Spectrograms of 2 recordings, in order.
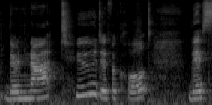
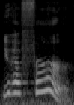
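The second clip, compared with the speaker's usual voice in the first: a raised, firm parent panda; higher, louder parent panda; 10 semitones higher, 8 dB louder than usual. Acted. Parent panda reminds the cub, louder and higher. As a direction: exclaim it like a patient parent.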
